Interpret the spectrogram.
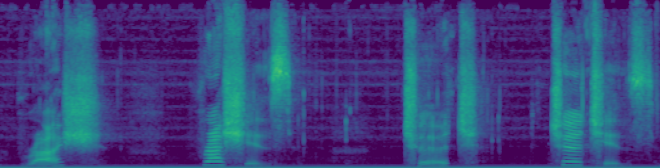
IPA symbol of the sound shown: ɪz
